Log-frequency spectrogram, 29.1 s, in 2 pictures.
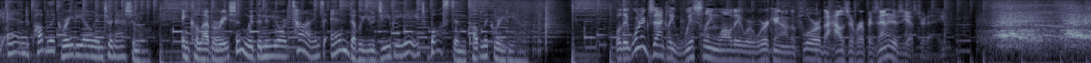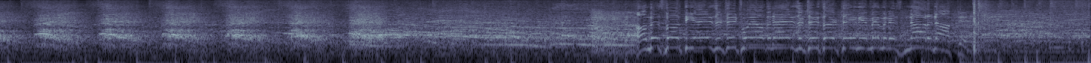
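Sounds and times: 
speech: 0:00.0 - 0:07.2, 0:08.2 - 0:13.5
lawmakers booing and hissing in House chamber: 0:13.0 - 0:29.0.

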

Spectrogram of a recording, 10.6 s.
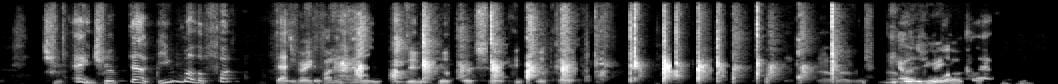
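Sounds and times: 
speech: 0:00.1 - 0:06.2, 0:08.0 - 0:10.4
man talking and laughing: 0:02.8 - 0:06.3, 0:08.0 - 0:09.6
hand clapping: 0:03.4 - 0:08.8.

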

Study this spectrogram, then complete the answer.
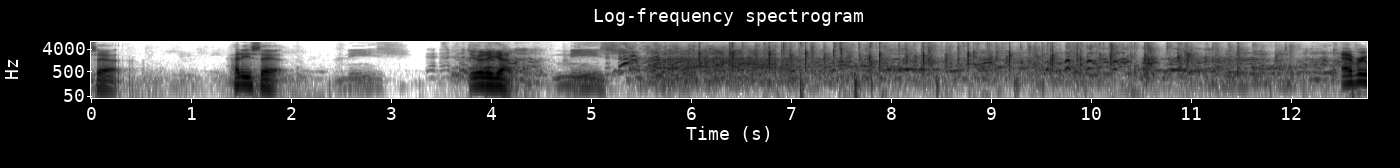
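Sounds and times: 
speech: 0:00.0 - 0:00.4, 0:01.4 - 0:02.0, 0:03.8 - 0:06.2, 0:12.5 - 0:12.7
chuckles and murmured voices: 0:01.8 - 0:12.7
audience applause: 0:03.6 - 0:12.7.

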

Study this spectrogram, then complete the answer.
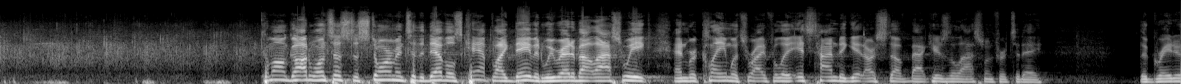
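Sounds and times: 
crowd applauding: 0:00.0 - 0:06.6
speech: 0:02.7 - 0:10.6, 0:11.4 - 0:11.8.

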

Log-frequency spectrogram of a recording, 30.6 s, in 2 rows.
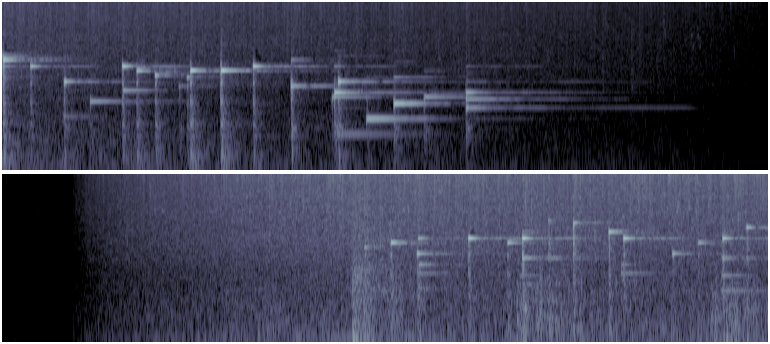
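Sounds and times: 
slow sad piano notes: 0:00.0 - 0:12.9, 0:22.3 - 0:30.6
soft rain: 0:00.0 - 0:30.6.

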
